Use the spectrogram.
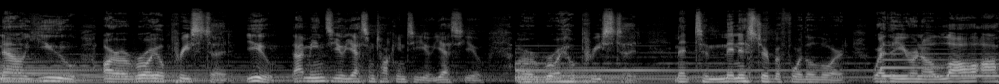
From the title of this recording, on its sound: LIVE at Echo Church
